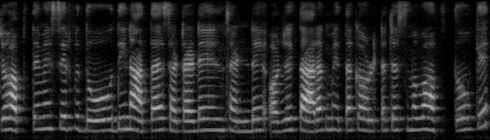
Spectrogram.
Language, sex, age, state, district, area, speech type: Hindi, female, 18-30, Madhya Pradesh, Chhindwara, urban, spontaneous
